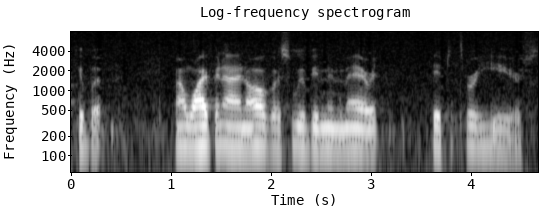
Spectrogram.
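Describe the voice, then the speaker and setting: A man talks with a Kentucky accent and a monotone, flat intonation. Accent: Kentucky, US South. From Kentucky (Paducah). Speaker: church deacon and ministry speaker. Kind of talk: testimony. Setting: church.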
